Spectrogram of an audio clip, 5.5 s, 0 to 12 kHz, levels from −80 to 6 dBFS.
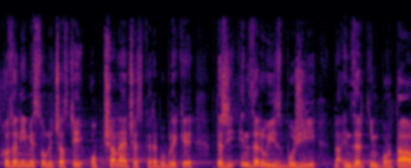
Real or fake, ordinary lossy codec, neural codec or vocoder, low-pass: real; AAC, 48 kbps; none; 10.8 kHz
